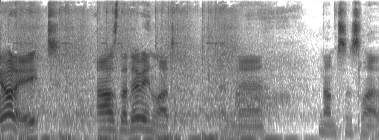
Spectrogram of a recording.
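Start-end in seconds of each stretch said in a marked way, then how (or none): 0.0-1.7 loud, hearty Yorkshire greeting; booming Yorkshire hello; Yorkshire accent. Acted. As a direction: hail a mate in broad Yorkshire. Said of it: "I know what Yorkshire people say".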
